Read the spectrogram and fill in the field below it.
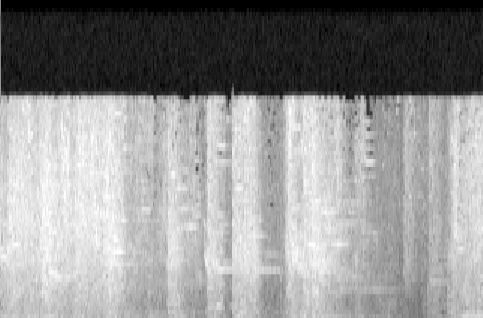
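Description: Magic bursts with a crackling whoosh.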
